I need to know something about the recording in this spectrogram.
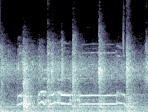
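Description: A rooster crowing: one call of about a second and a half that rises, holds a steady note and drops off at the end. A few sharp clicks sound along with it.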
